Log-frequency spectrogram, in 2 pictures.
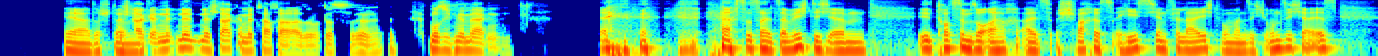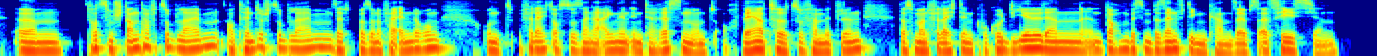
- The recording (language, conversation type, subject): German, podcast, Wie bleibst du authentisch, während du dich veränderst?
- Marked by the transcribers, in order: chuckle; laughing while speaking: "Ja"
